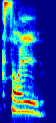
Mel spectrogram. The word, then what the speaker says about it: Xol: It's Simona Xol. – Simona, Xol, like an X.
